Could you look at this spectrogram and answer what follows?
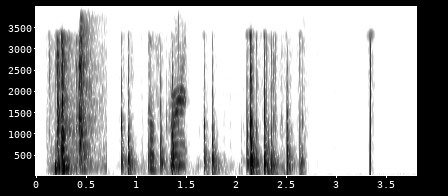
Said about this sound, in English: Whoa, the kitchen door bursts open.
